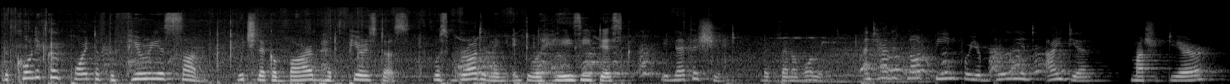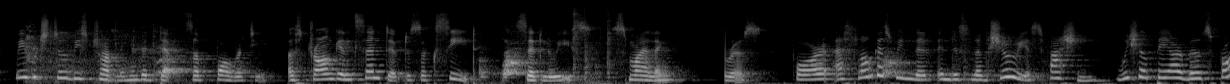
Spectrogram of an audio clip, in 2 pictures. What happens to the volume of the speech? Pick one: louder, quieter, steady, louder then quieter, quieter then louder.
quieter.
